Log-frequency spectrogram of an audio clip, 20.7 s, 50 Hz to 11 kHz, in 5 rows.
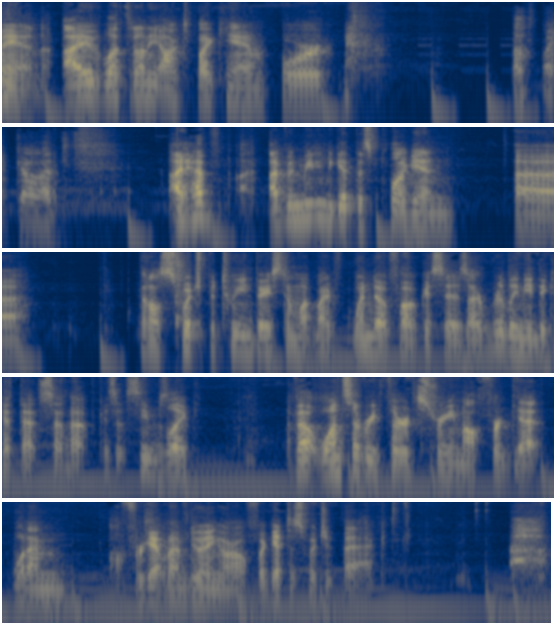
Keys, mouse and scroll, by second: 0.0 click, 15.0 click, 20.1 click.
